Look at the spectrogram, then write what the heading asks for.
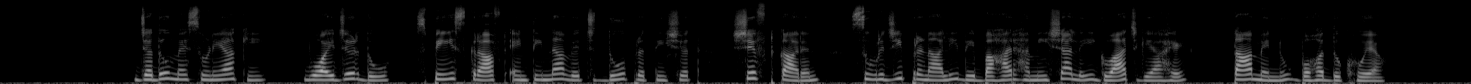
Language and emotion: Punjabi, sad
